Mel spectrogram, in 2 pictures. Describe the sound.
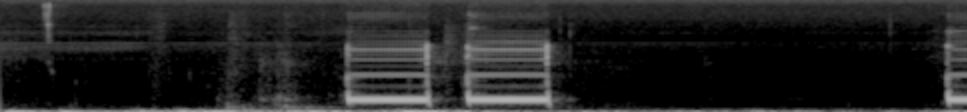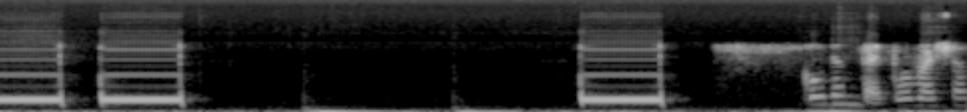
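A telephone line rings out in steady double-pulsed electronic tones as a prank call is placed to a restaurant, three rings with pauses between, after faint murmuring voices at the start; a short warbling burst follows as the call connects.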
